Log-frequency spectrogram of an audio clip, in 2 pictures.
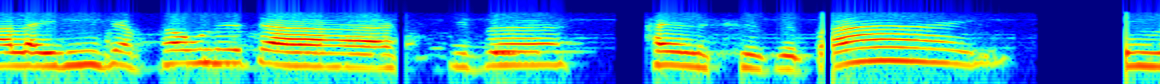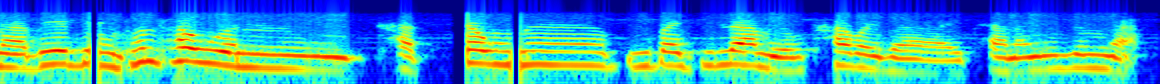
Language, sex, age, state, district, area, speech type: Bodo, female, 45-60, Assam, Chirang, rural, conversation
